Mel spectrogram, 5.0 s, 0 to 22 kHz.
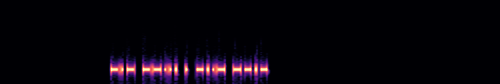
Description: Morse code, heard as a keyed tone, about 46 wpm, 700 Hz. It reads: K7EXQ
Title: USA Call Signs - 5 Characters - Repeated 3x - 45wpm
